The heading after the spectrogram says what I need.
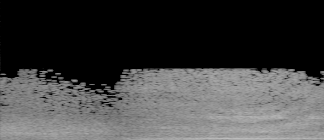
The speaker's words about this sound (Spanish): Un coche pasa por la carretera. Cooper se detiene en la incorporación. Pasa otro coche.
